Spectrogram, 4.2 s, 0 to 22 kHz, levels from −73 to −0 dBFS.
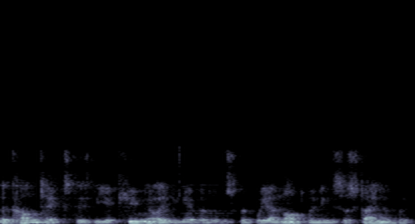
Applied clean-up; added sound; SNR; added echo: neural mask model DeepFilterNet 3.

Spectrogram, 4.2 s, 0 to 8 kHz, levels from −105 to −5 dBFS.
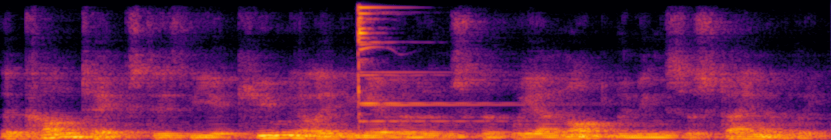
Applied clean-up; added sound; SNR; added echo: none; Chink, clink; 14 dB; reverberation time 0.7 s.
